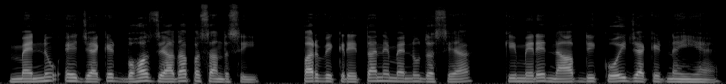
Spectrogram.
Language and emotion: Punjabi, sad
